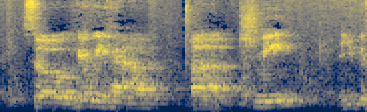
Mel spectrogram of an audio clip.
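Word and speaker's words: שמי: name um i would say my name as shmee which is a contraction of shem and ani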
